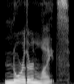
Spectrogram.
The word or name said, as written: Northern Lights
